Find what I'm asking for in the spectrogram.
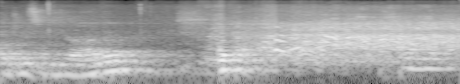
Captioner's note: laughs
